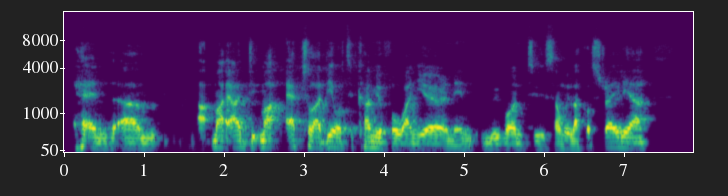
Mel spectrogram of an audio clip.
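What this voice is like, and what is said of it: South African accent. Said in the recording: “from South Africa, if you can't recognize the accent”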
